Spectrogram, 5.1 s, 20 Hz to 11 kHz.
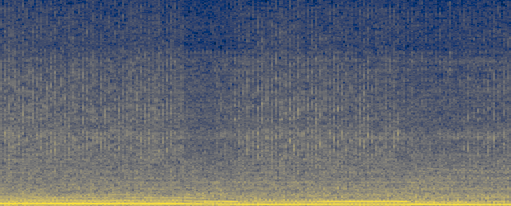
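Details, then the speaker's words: Agri-Fab Mow & Vac leaf vacuum Briggs & Stratton engine, sat about a year; after valve adjustment raised compression to ~25 psi: steady drone settling to even governed speed, no misfire or knock; runs smooth, normal running. "well that runs really nice I'm kind of shocked"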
